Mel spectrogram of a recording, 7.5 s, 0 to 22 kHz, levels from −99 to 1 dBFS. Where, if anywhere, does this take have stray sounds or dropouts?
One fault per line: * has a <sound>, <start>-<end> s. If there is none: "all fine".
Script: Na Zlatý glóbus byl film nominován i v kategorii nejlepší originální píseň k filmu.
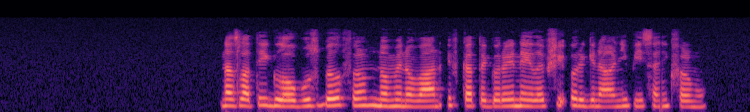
all fine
